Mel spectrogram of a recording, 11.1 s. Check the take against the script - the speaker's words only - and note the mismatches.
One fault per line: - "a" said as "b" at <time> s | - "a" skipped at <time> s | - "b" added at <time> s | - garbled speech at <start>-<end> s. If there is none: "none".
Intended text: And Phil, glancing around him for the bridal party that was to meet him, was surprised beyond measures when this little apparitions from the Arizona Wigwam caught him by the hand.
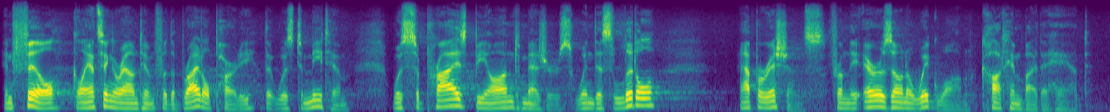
none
